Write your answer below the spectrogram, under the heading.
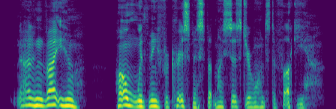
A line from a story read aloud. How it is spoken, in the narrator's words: mumbled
